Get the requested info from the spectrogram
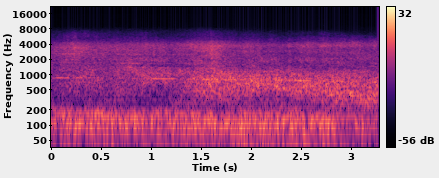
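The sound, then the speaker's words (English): A loud, steady roar of a jet airplane engine near an airport, a dense rumbling drone with a broad hiss above it, holding constant throughout with no talking. “And if you moved near an airport”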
